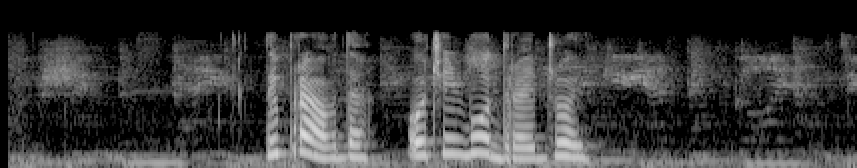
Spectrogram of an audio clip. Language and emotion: Russian, positive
